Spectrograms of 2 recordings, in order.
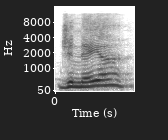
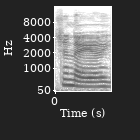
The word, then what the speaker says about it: Janaea: Am I saying this name right? Genea? Genea? It's Janaea. You said it right.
